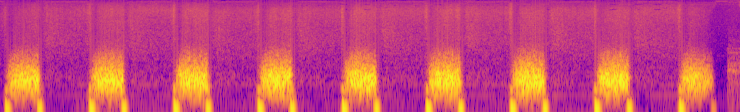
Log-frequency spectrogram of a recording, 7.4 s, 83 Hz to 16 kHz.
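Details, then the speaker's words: Teaching demonstration of a plateau murmur: a regular heartbeat of about 71 per minute with a steady murmur of the same intensity throughout, filling the gap between heart sounds. "a plateau murmur has the same intensity"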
